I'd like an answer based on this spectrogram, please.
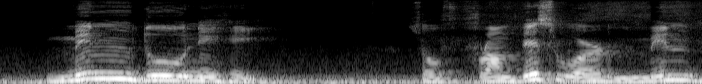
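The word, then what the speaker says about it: مِن دُونِهِ: And for pronunciation purpose, we pronounce this who as he also. Tajweed only. So final word is min dunihi.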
